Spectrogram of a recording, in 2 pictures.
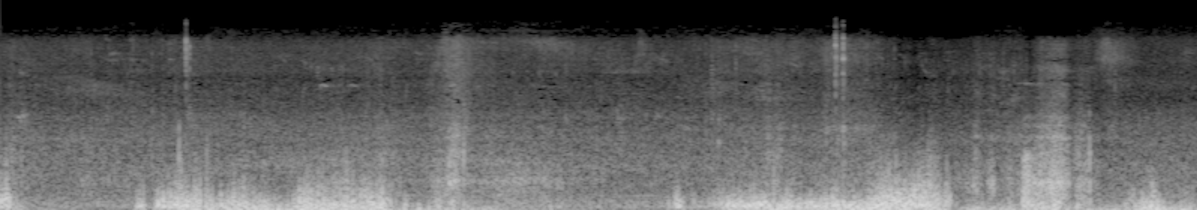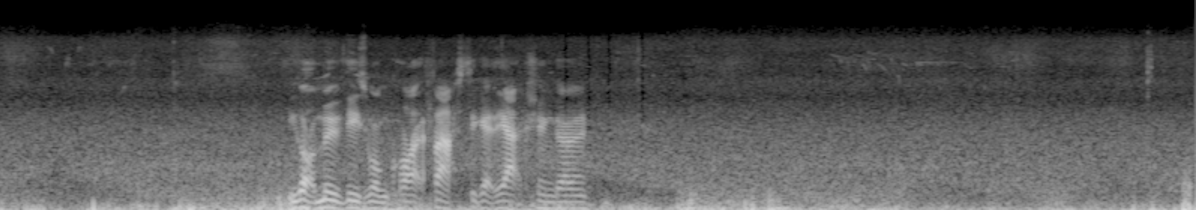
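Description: Wind buffets the microphone in gusts outdoors.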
